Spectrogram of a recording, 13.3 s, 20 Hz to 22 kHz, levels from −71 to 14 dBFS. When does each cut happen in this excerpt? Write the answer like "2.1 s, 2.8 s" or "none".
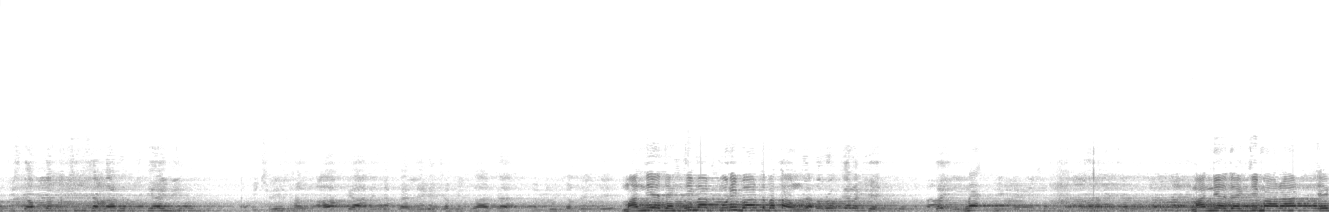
10.5 s

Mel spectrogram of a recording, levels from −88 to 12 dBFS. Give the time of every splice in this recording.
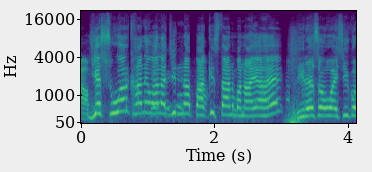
3.1 s

